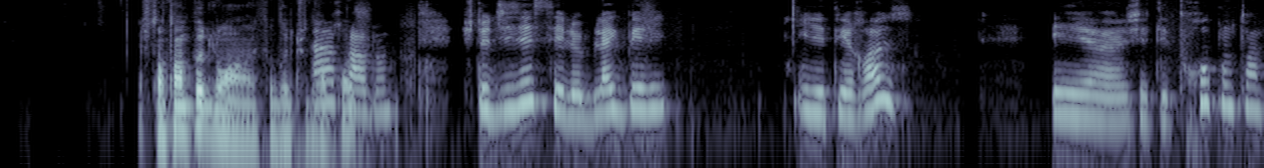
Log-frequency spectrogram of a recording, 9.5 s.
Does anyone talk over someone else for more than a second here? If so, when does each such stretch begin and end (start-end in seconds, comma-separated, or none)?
none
